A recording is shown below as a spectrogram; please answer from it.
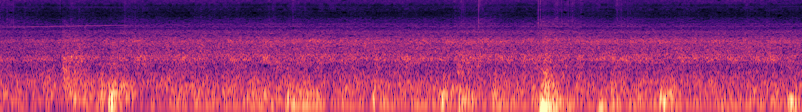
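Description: Quiet room tone: a steady low hiss with a faint thin high whine, broken by a few soft low thumps, the clearest about a second in and about five and a half seconds in.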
